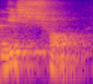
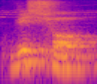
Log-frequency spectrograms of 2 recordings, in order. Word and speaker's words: গ্রীষ্ম: দিত্য, এখানে গ্রীষ্ম, অর্থাৎ স দুইবার উচ্চারণ হবে কিন্তু ময়ের কোনো উচ্চারণ হবে না, এই ময়ের জন্য আমরা চন্দ্রবিন্দুর সাহায্য নেব।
